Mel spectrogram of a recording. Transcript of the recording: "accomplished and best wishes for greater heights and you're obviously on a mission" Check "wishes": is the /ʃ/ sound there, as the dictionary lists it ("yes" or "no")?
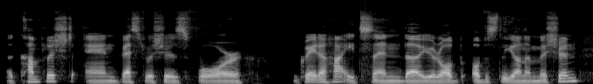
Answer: yes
